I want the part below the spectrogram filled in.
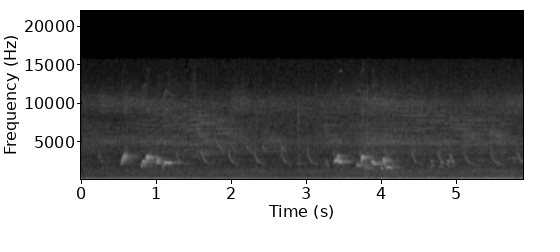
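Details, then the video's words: Red-whiskered bulbul used as a decoy in a fighting trap, singing to challenge and lure rivals, recorded 30 June 2016: bursts of quick, bright chirped and warbled notes in two clusters, over steady low hum and background hiss. "Bẫy đấu chim chào mào lân tê"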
